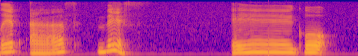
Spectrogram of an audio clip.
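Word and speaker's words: 英語: The word for English in Japanese is eigo. Eigo. You spell it as this. Ego. Eigo is how you spell it, but you pronounce it as ego.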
